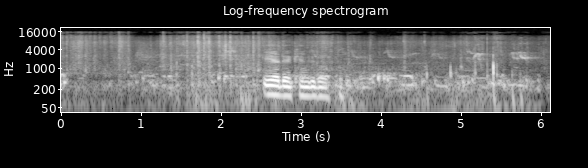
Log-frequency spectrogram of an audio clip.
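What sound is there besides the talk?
pigeons cooing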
